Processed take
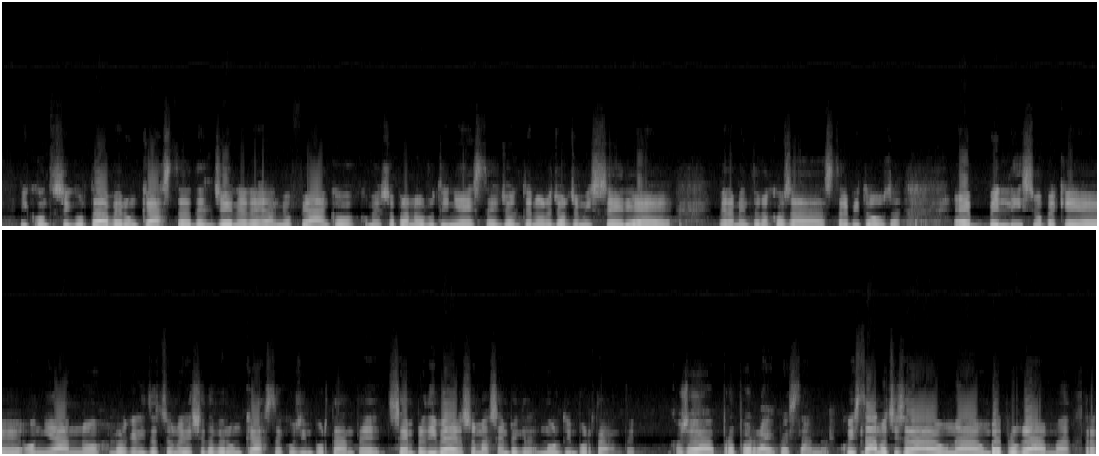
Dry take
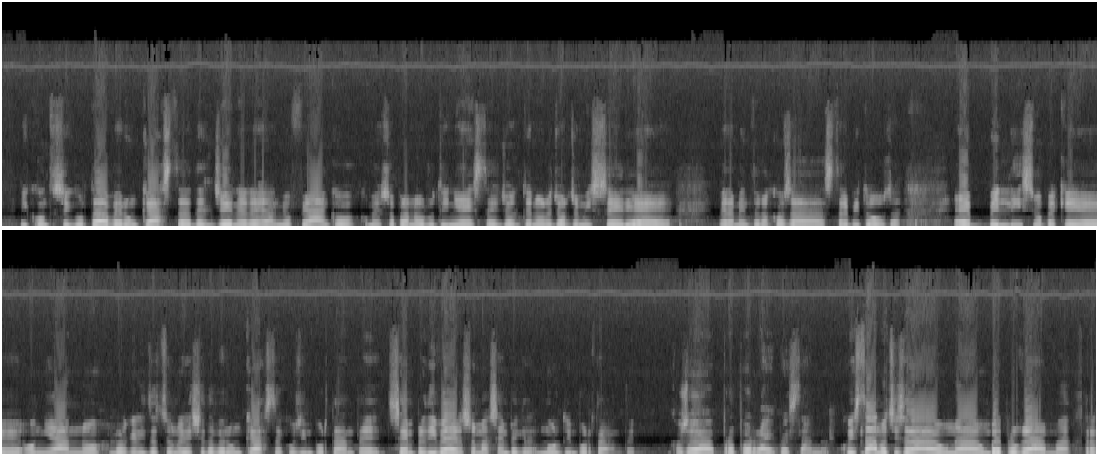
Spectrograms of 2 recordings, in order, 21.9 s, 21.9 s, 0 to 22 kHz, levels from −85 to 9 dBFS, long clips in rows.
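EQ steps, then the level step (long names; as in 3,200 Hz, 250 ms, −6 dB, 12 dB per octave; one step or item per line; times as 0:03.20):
high-frequency loss of the air 170 metres
−4.5 dB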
